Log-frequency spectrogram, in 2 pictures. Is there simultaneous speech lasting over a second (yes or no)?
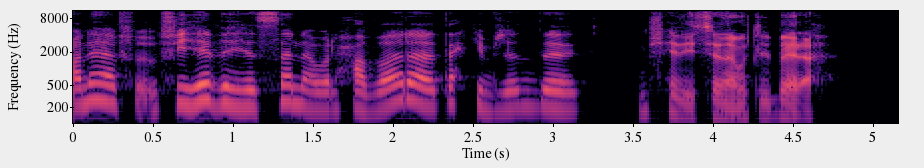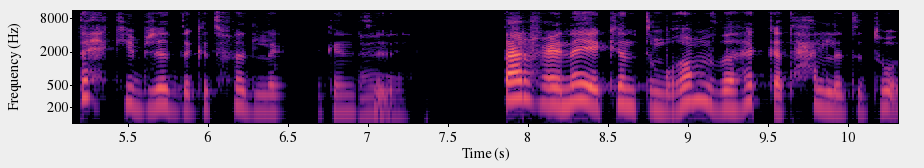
no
